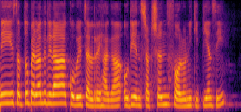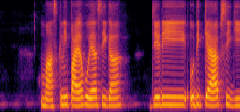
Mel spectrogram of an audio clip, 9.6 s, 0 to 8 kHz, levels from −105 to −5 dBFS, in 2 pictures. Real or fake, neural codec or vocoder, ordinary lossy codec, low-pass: fake; codec, 16 kHz, 0.9 kbps, LongCat-Audio-Codec; none; none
